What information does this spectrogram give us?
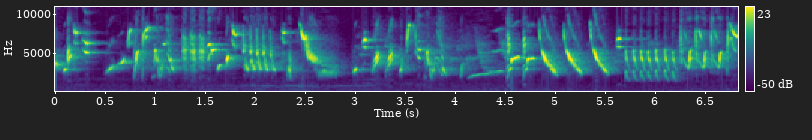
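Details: Carduelis carduelis balcanica, Balkan goldfinch, with training song to championship standard: continuous high twittering, fast repeated buzzy trills and drawn-out whistled slurs, a faint low hum briefly in the background.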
